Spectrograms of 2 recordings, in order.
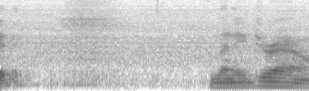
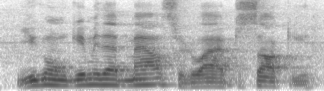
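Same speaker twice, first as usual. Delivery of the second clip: louder, hard cold threat; 5 semitones higher, 7 dB louder, faster than usual. A narrator's reading. George demanding the mouse from Lenny, cold and louder. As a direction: threaten him flatly and firmly. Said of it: "George said coldly".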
